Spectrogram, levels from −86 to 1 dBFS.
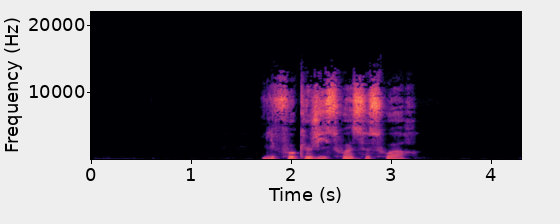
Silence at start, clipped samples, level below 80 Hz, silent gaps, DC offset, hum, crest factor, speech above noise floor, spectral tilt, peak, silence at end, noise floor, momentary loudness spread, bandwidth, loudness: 1.7 s; under 0.1%; -58 dBFS; none; under 0.1%; none; 22 dB; 56 dB; -1.5 dB/octave; -4 dBFS; 1.1 s; -79 dBFS; 19 LU; 15 kHz; -19 LUFS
